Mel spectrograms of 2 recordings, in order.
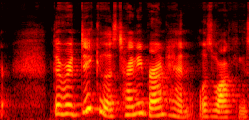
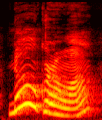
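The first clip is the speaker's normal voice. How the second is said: pleading no; 8 semitones higher, 6 dB louder than usual. A narrator's reading. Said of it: "George said".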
